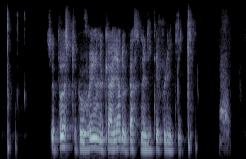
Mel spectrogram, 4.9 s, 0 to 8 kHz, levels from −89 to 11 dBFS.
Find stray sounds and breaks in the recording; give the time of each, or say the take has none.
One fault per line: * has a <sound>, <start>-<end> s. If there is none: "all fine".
* has a bark, 4.4-4.6 s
